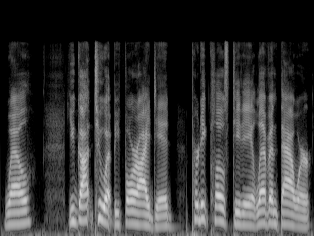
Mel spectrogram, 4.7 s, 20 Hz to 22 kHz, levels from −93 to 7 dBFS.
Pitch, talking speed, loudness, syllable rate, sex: 160 Hz, 165 wpm, -18 LUFS, 5.3 syllables/s, female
